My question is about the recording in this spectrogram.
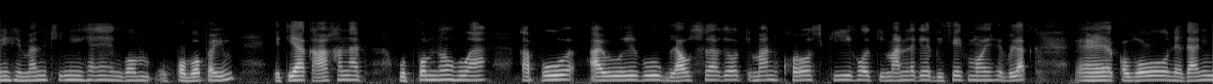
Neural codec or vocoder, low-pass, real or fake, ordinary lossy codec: codec, 16 kHz, 0.8 kbps, ZipCodec; none; fake; none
